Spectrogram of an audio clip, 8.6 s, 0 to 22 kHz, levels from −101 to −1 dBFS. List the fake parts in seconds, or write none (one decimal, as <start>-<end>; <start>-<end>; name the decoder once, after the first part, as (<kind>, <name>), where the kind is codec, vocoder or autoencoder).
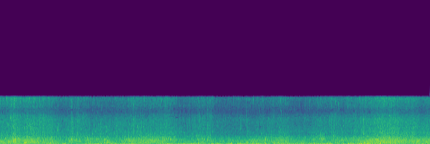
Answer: none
